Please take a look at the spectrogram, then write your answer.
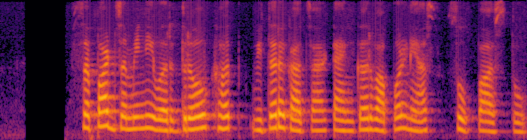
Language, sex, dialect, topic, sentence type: Marathi, female, Standard Marathi, agriculture, statement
